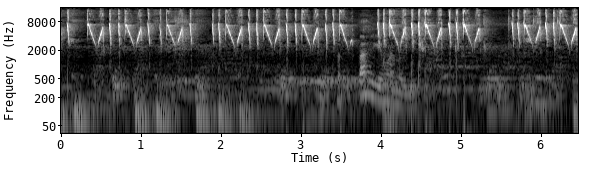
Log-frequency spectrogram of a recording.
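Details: Bar-winged prinia in a cage, worked up and singing without stopping: bursts of rapid, piercing high notes swooping down and back up, roughly two per second, pausing between bursts, with low background noise and a brief voice.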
